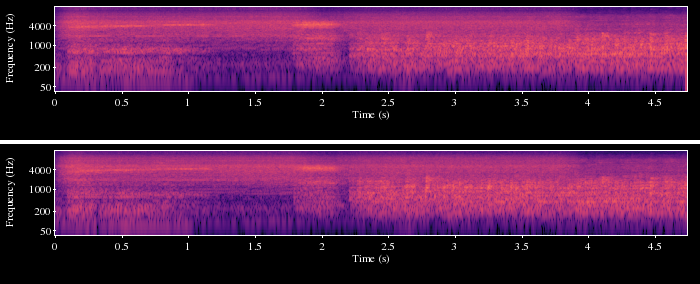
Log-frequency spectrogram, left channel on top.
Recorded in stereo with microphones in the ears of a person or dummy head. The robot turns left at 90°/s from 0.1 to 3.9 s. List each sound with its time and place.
0.1 s snoring: 170° right, 1.7 m; by 2.1 s 10° left, 1.7 m
2.2 s boiling: 35° right, 2.0 m; by 4.8 s 175° left, 2.0 m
